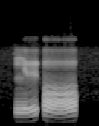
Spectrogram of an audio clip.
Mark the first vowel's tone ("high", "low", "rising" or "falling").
rising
